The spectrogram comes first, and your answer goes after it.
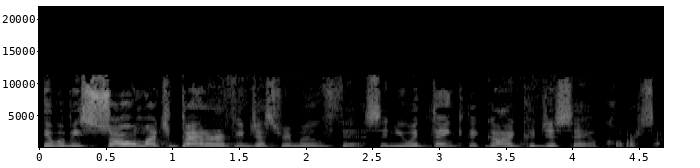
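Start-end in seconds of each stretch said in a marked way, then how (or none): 4.1-4.6 soft reply. Acted. God's imagined easy answer.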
